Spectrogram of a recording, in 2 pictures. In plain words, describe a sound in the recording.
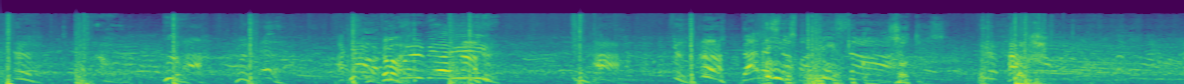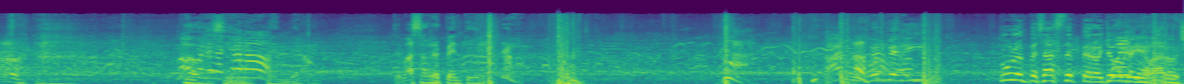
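A crowd of men shouts and jeers loudly.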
